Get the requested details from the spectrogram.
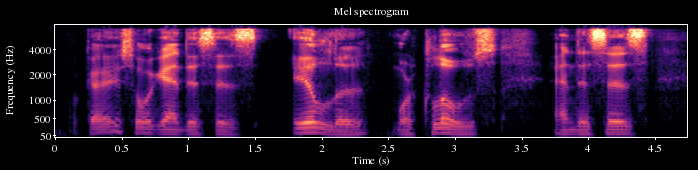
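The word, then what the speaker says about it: ele: say it properly so I'm going to tell you that ill the first one this e it's a bit more close so we say e and then we have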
